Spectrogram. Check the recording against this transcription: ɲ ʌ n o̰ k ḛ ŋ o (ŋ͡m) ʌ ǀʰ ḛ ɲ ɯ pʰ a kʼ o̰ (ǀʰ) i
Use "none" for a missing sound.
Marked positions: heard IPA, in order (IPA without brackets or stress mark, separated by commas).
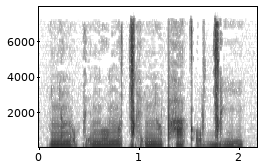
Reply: ŋ, ɡ͡ǀ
